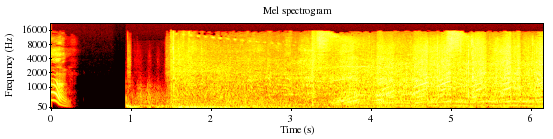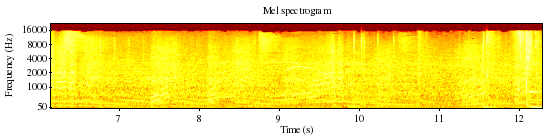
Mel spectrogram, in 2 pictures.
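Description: A sports car engine idles and revs loudly.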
